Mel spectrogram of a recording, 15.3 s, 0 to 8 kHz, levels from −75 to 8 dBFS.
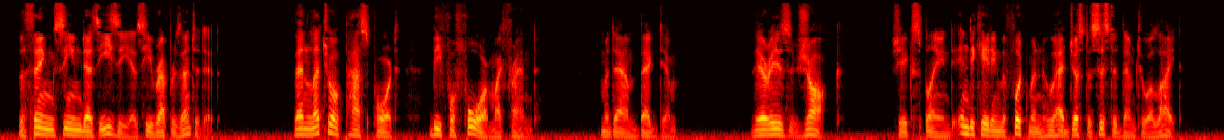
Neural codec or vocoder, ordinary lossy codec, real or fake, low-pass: none; MP3, 32 kbps; real; 7.2 kHz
